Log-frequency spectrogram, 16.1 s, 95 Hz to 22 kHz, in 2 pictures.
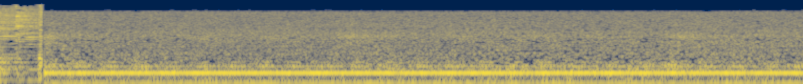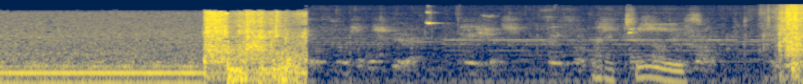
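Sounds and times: low machine hum: 0.4 - 11.1.

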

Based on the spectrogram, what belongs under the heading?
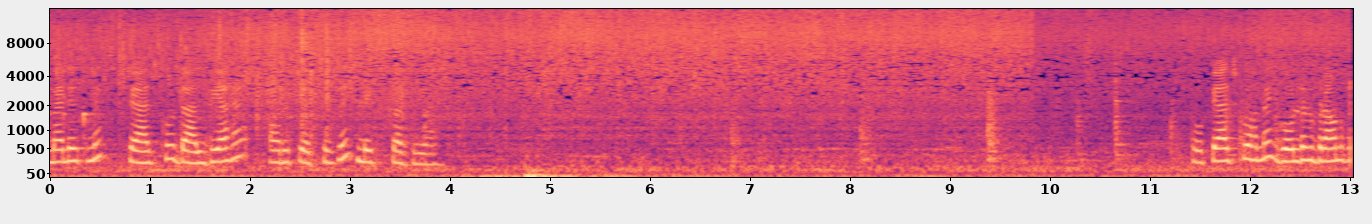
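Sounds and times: onions sizzling in oil: 0.0 - 13.0.

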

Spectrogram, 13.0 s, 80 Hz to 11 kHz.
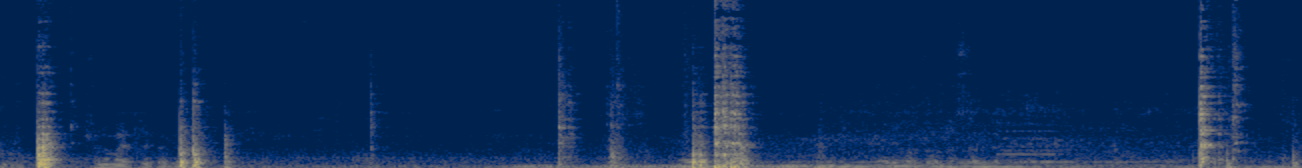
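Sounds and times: loud kitchenware clanks: 0.0 - 0.9, 5.6 - 7.7, 11.9 - 13.0
metal spoon knocking on pots: 5.6 - 7.7, 11.9 - 13.0.

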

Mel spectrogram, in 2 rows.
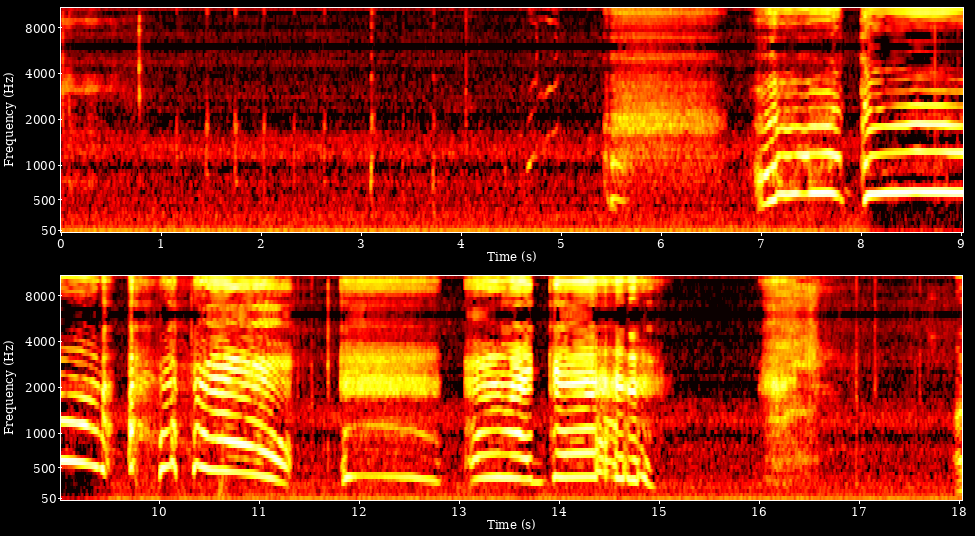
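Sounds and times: car cabin hum: 0.0 - 18.0
woman wailing: 6.9 - 11.4, 12.6 - 15.0
woman sobbing: 6.9 - 15.0.

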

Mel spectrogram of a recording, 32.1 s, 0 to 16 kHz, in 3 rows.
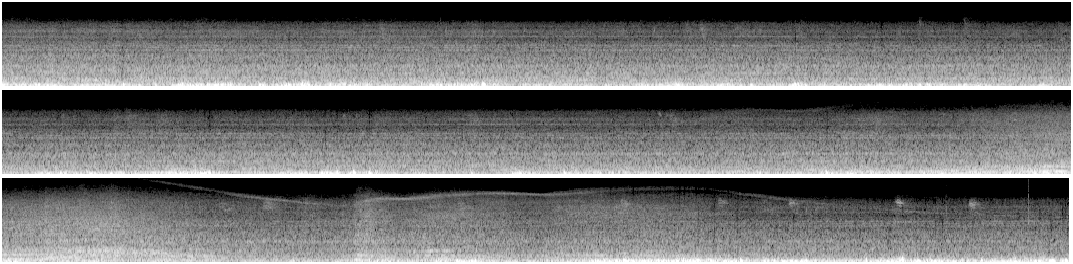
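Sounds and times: diesel locomotive engine: 0.0 - 32.0.

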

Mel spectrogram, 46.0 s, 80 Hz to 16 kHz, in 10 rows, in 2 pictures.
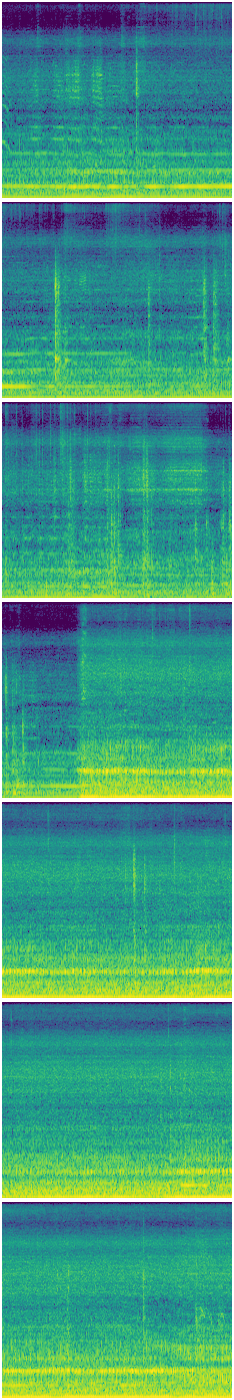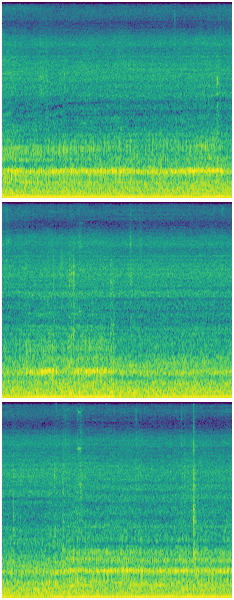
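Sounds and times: diesel engines idling: 0.0 - 12.5, 13.4 - 46.0
higher engine drone: 14.3 - 46.0.

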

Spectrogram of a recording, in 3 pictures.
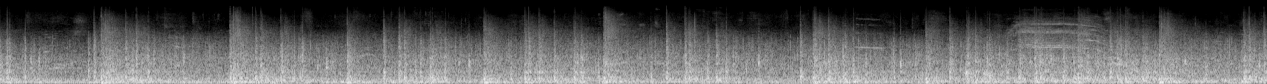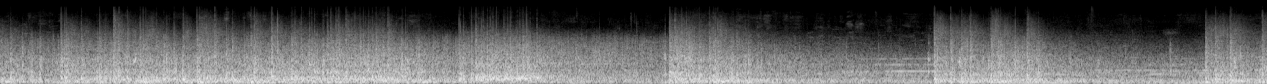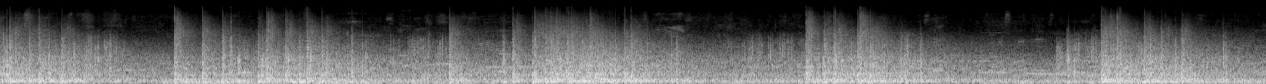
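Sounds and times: fireworks bursting and crackling: 0.0 - 38.0.

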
